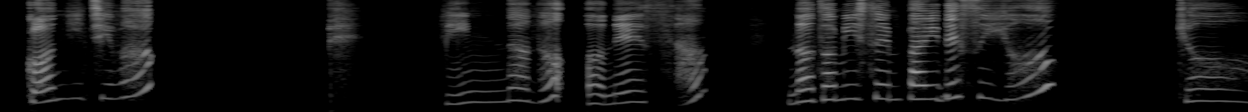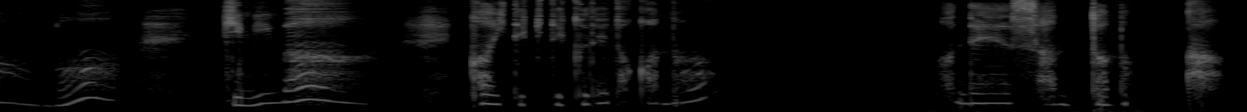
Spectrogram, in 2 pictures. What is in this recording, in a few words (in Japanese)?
PRボイス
